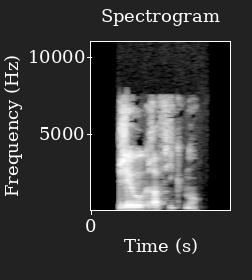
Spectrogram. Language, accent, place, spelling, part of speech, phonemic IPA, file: French, France, Lyon, géographiquement, adverb, /ʒe.ɔ.ɡʁa.fik.mɑ̃/, LL-Q150 (fra)-géographiquement.wav
- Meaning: geographically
